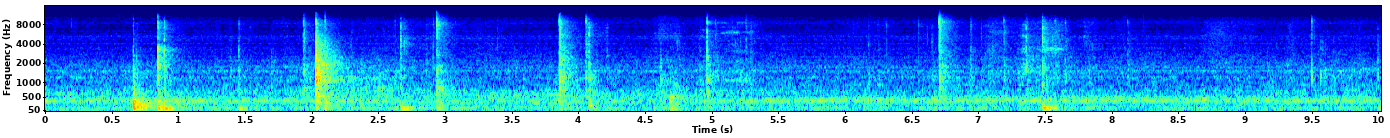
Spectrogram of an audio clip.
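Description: Scattered light clicks and taps of multimeter test leads being handled, their plastic probes and plugs knocking lightly against each other and the desk, about ten in all, the loudest about two seconds in. A faint steady hum lies under them.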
